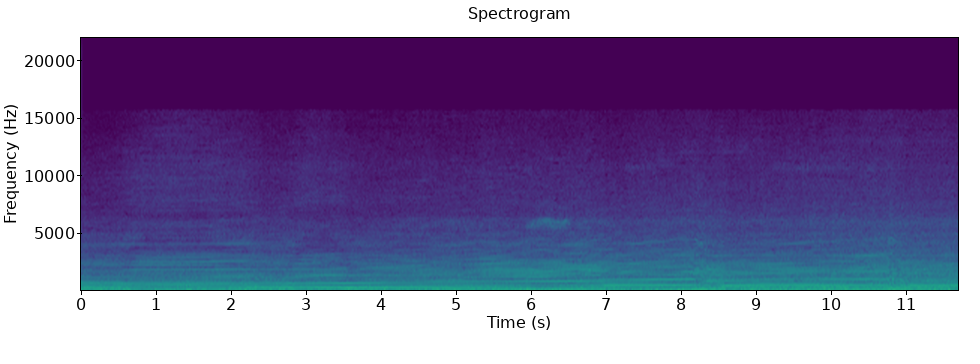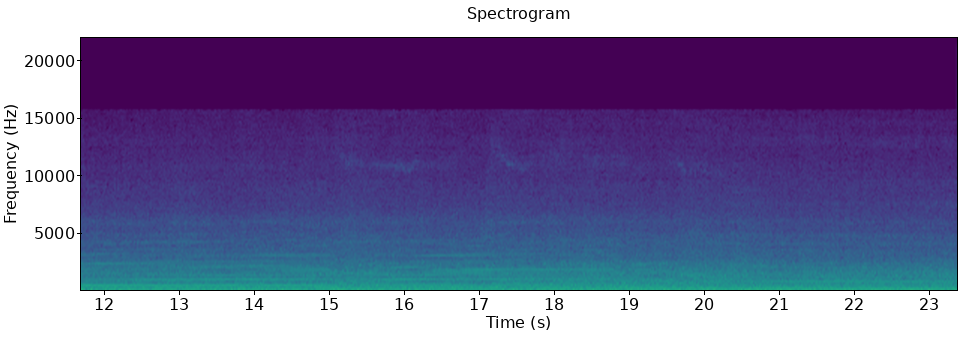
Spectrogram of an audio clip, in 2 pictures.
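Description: Sportbike engine pulling steadily up in pitch, with two short drops at about eight and eleven seconds as it shifts up, then holding an even pitch at cruise. Wind rushes over the helmet microphone throughout.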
